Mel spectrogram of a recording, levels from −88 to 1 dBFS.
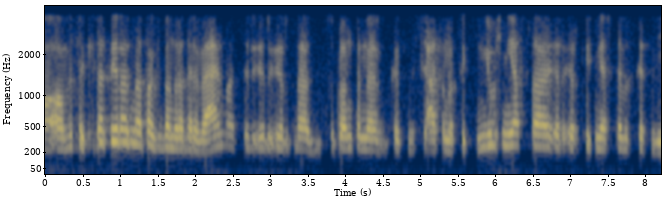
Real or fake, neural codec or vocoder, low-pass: real; none; 3.6 kHz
